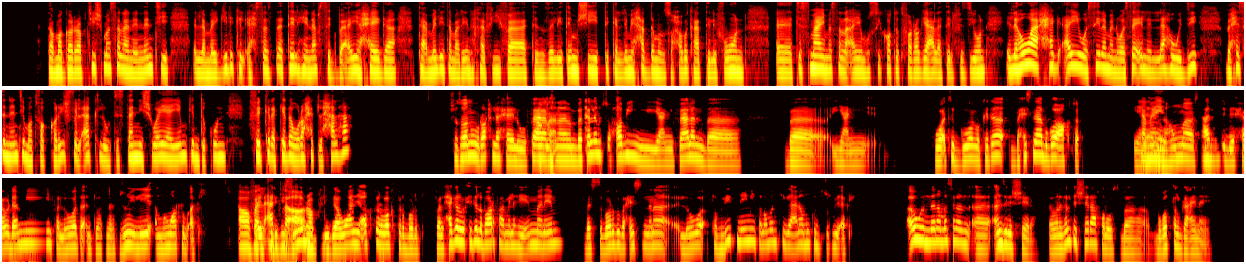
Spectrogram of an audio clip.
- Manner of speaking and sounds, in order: other background noise; chuckle
- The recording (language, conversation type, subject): Arabic, advice, ليه باكل كتير لما ببقى متوتر أو زعلان؟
